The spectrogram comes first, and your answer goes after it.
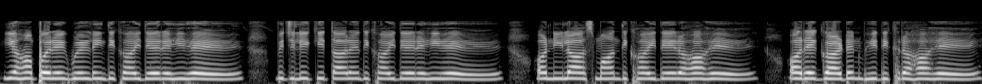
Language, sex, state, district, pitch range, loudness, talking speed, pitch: Hindi, female, Himachal Pradesh, Shimla, 260-270 Hz, -13 LUFS, 175 wpm, 265 Hz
